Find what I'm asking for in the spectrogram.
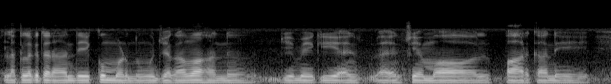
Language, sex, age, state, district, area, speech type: Punjabi, male, 30-45, Punjab, Mohali, urban, spontaneous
